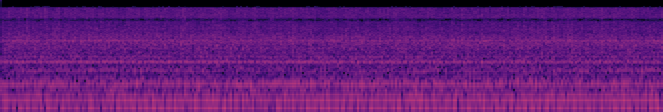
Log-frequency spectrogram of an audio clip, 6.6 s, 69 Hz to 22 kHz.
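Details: Bobcat 773 skid steer diesel after a park brake/traction lock solenoid replacement, traction lock being engaged and released: steady, even idle with a constant low drone, no knocks, misses or surging; engine runs cleanly.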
